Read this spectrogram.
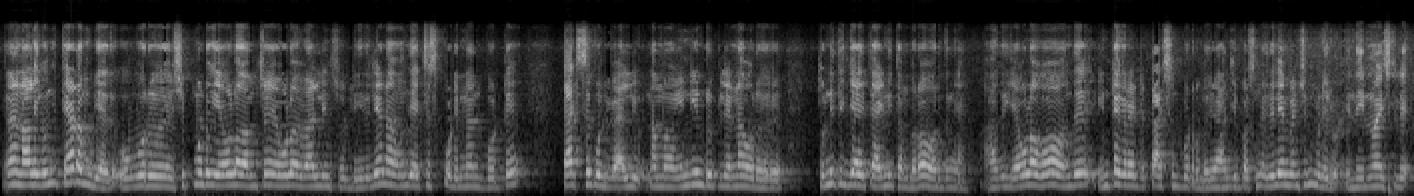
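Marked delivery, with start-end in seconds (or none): none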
